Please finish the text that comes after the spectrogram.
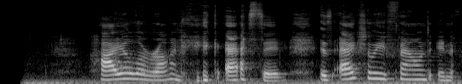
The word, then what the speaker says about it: hyaluronic: so it's just funny here's how you say it hyaluronic hyaluronic acid is actually found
